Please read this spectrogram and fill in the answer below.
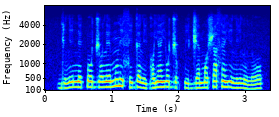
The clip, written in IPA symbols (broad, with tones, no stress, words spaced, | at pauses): ɡi˨li˧ ne˧k͡po˧d͡ʒo˧ le˧mũ˦ɾi˦˨ si˨˦ɡɛ˦˨li˨ɡɔ˨˦ jɛ̃˦jo˦d͡ʒo˧ k͡pi˨d͡ʒɛ˧ mɔ˧ʃa˦sɛ̃˦ji˦˨ li˧lu˨ lo˨˦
